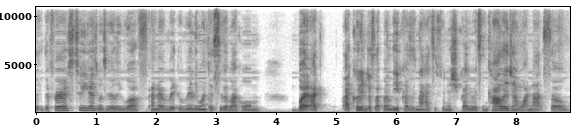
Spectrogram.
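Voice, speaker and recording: Talking in a Caribbean accent, a woman keeps a fairly quick pace, with a fairly low pitch and fairly even intonation. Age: 20s. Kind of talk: casual talk to camera.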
